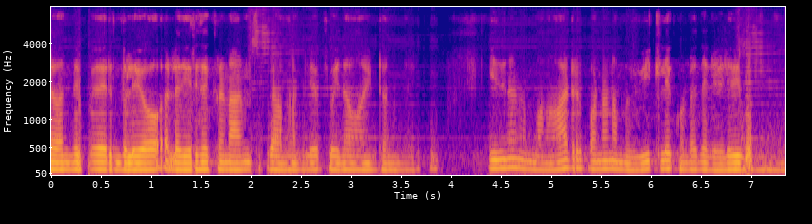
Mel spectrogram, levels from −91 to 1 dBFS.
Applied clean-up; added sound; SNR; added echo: neural separator model SepFormer DNS4.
